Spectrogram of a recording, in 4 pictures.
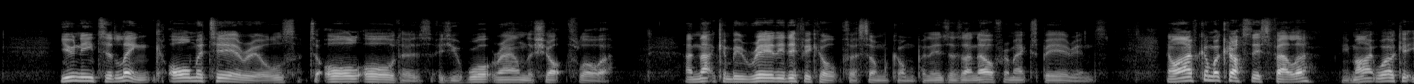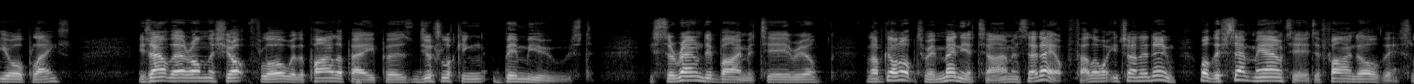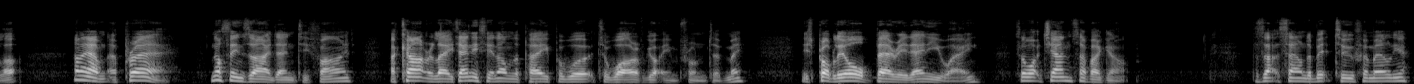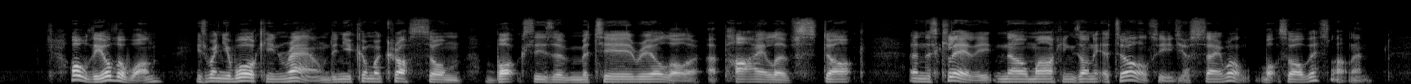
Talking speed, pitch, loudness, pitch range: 185 wpm, 130 Hz, -24 LUFS, 115-150 Hz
